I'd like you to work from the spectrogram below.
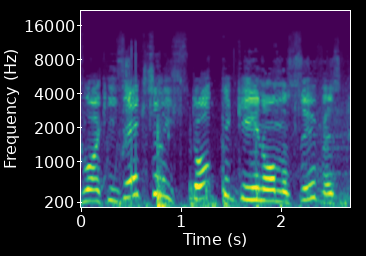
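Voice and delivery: normal talking voice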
